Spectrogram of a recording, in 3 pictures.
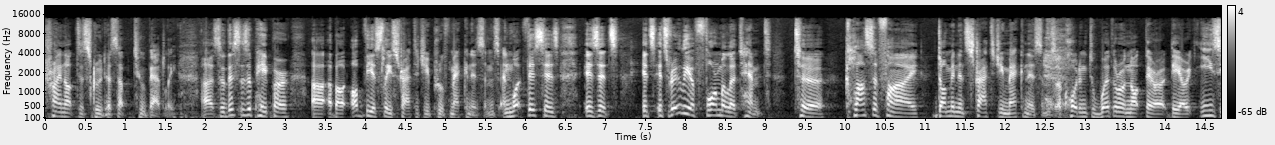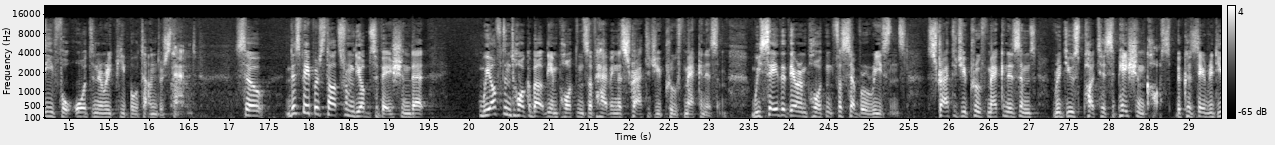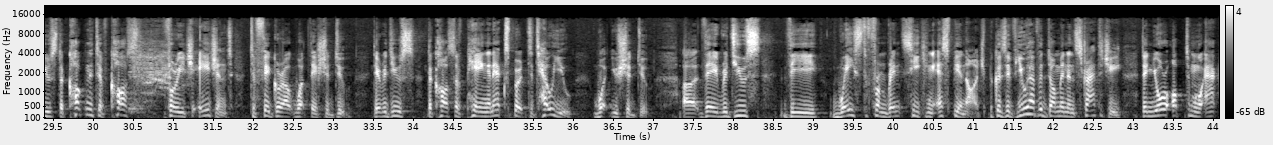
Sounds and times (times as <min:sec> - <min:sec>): Speech: 0:00.0 - 0:19.5, 0:20.1 - 0:44.0.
